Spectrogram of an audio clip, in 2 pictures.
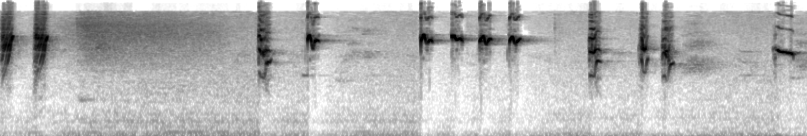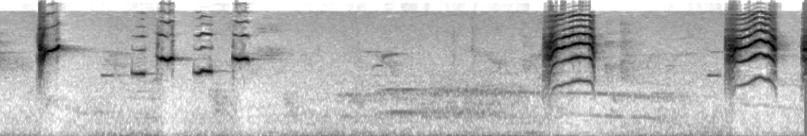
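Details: Long-tailed shrike singing a rich 'gacor' repertoire: scattered sharp high chips and short trills, then several loud harsh downslurred notes near the end, with gaps between phrases and a low steady hum behind.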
